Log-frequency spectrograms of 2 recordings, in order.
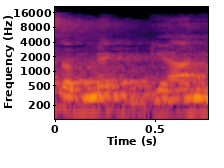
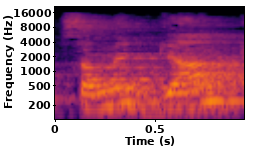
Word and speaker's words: सम्यग्ज्ञान: तो मैं आपको बताना चाहूं कि दर्शन और ज्ञान के साथ तो ग आता है, ग गाय वाला ग, सम्यक दर्शन, सम्यक ज्ञान।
